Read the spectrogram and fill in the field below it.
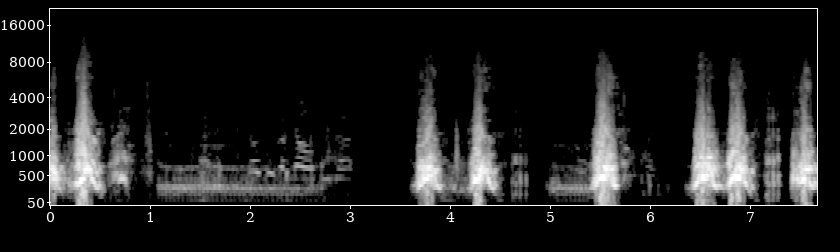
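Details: Four-year-old Cane Corso, protective of its owners, barks at a trainer and runs into a barrier fence. Harsh, deep barks come singly and in pairs, broken by a stretch of human speech.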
